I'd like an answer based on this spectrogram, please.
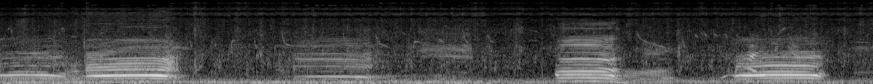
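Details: Several moos from cattle running in mud, four calls spread over about nine seconds, some loud and bright, others softer and farther off, each holding a steady harmonic tone before dropping away.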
